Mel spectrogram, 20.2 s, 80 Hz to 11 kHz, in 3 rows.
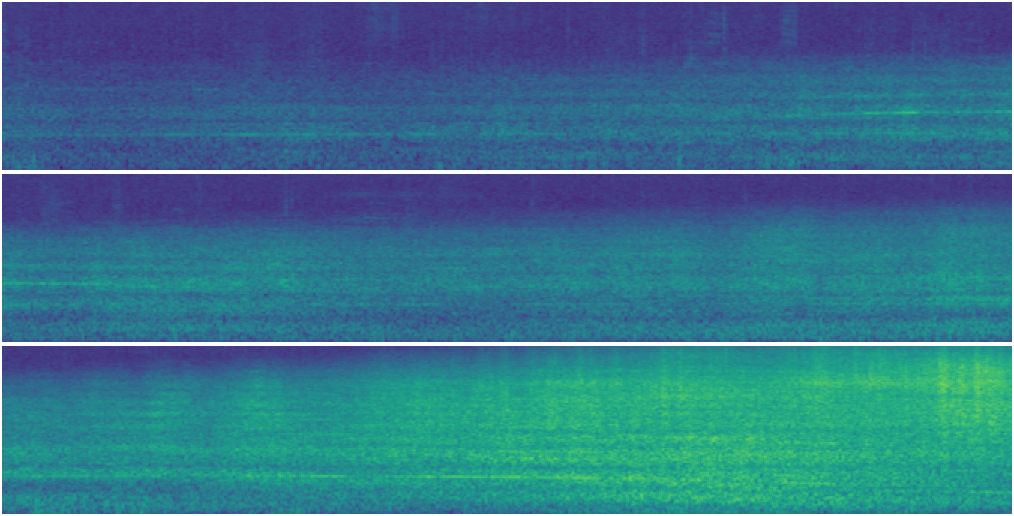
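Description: Airbus A380's four turbofan engines, heard as a steady jet noise with a faint whine, growing steadily louder as the airliner flies in low with its gear down and passes overhead, loudest near the end.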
